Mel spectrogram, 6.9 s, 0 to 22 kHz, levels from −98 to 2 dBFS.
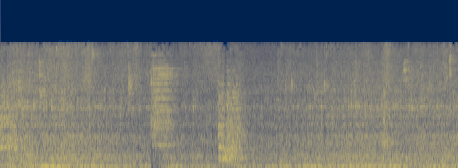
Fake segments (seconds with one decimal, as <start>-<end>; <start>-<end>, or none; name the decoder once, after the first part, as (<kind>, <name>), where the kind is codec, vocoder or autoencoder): none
